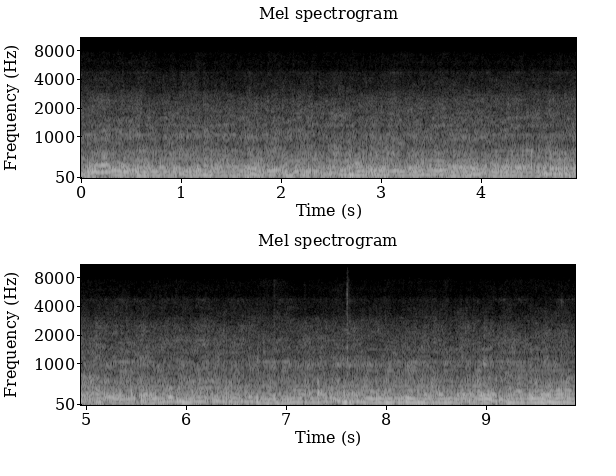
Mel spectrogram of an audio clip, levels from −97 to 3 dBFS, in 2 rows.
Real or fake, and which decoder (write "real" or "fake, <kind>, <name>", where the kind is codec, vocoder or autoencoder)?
fake, codec, SNAC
